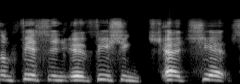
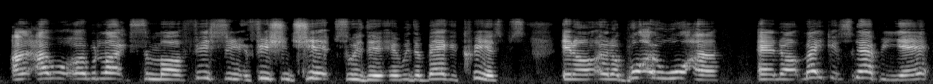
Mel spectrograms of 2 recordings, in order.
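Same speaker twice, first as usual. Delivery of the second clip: slightly higher, hammed-up British order; British customer snapping at a waiter; mock British accent; 4 semitones higher than usual. Mock British accent, ordering fish and chips. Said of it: "my version of a British man".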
